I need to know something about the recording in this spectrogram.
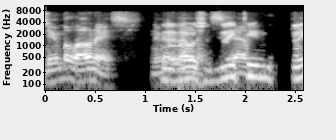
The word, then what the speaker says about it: New Melones: pronounce that other place, New Melanos or Yeah, Melones? New Melones.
